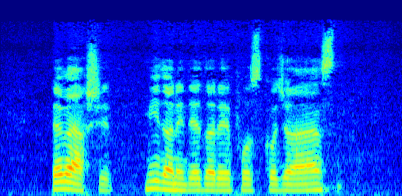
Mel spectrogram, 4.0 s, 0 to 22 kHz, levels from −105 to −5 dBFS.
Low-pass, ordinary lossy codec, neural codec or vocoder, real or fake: 14.4 kHz; AAC, 96 kbps; none; real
